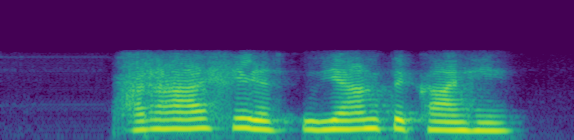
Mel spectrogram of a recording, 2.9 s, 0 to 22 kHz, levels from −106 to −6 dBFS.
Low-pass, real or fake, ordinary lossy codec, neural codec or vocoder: 5.4 kHz; fake; Opus, 24 kbps; codec, 16 kHz in and 24 kHz out, 0.8 kbps, FocalCodec, streaming, 65536 codes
